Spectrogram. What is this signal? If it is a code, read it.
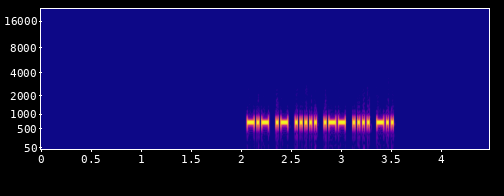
Morse code, heard as a keyed tone, about 52 wpm, 700 Hz. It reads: KA5WHD
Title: USA Call Signs - 6 Characters - 50wpm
